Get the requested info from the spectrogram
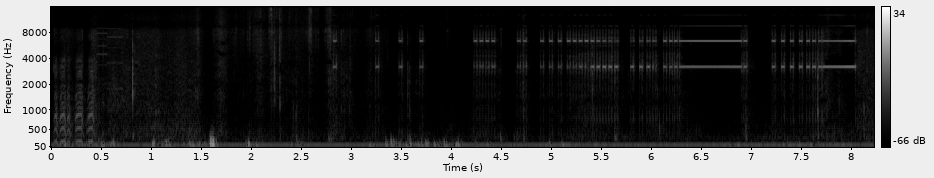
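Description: Handheld metal-detecting pinpointer probed through loose soil: after a few seconds of soil scraping it starts giving high beeps that come faster and merge into one steady tone, then break back into quick beeps, the sign that its tip is closing on a buried metal object.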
